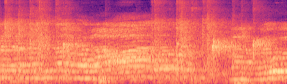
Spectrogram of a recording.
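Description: Students in an Indonesian-language practice-teaching class clap for a group, steady close clapping with voices and chatter over it throughout.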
